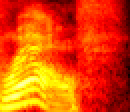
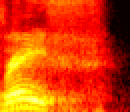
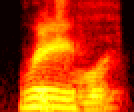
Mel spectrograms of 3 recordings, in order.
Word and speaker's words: Ralph: It's Ralph. Ralph is Rafe. Rafe. I'm reading R A L P H. What am I saying? That's not how it pronounces it. Rafe.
